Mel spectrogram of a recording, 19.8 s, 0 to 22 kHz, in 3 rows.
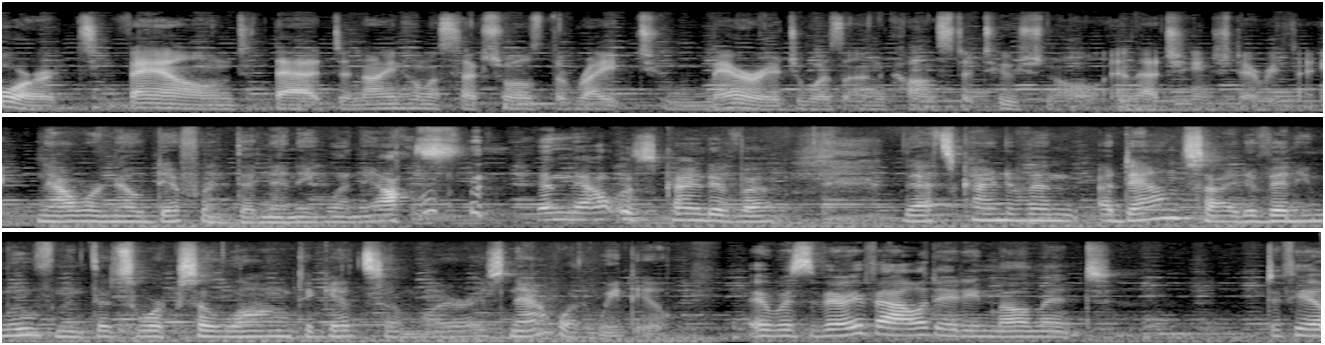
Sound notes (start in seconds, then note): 8.5 chuckling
